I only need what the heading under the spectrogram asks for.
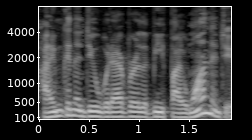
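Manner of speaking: ordinary delivery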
